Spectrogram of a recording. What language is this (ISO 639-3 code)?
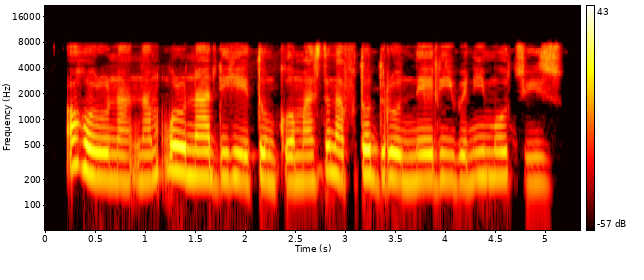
ibo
